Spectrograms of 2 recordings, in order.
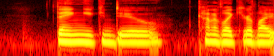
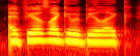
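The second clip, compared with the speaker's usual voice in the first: normal talking voice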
